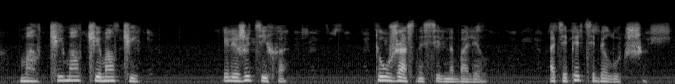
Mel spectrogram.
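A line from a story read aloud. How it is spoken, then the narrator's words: Smiling whispered command. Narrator (Russian): София по-прежнему улыбаясь, шепотом приказала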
